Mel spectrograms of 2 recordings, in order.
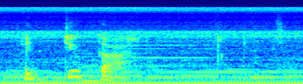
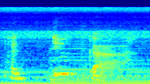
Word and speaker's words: Paducah: really really good and i put like five or six extra syllables in the name but it's paducah paducah kentucky so kaduka white this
